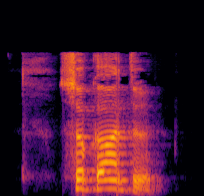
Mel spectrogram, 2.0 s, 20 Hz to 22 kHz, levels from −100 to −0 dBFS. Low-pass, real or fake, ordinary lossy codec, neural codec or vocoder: 7.2 kHz; real; MP3, 48 kbps; none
